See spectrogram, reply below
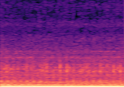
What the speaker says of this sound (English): I thought I'd take a chance of picking it up with a tractor here on the side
